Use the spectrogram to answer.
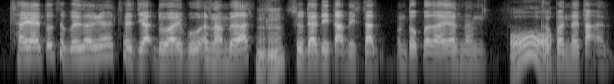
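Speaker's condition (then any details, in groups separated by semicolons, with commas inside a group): Cerebral palsy; from birth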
